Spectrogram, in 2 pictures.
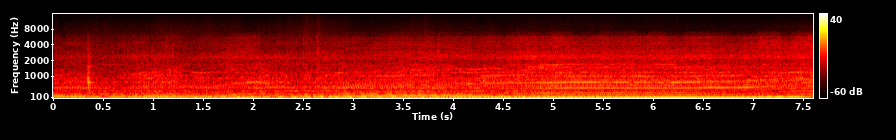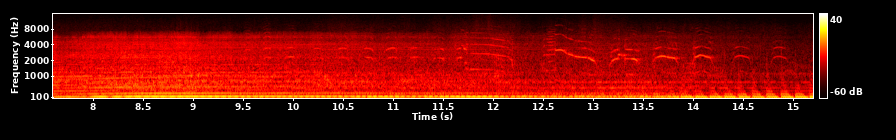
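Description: A loud car engine is started and drones steadily, then revs up with its pitch climbing as the car speeds away, holding a strong roar throughout with faint higher whistling tones near the end.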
